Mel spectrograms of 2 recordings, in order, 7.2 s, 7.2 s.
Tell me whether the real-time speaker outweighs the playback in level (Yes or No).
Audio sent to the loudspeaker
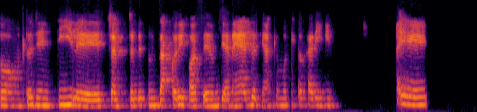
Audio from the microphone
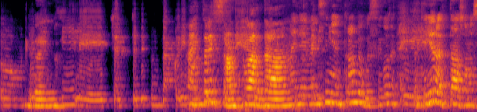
Yes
